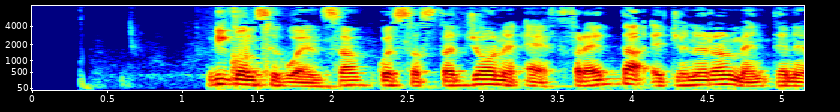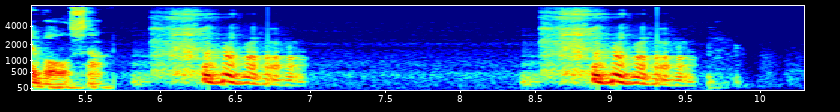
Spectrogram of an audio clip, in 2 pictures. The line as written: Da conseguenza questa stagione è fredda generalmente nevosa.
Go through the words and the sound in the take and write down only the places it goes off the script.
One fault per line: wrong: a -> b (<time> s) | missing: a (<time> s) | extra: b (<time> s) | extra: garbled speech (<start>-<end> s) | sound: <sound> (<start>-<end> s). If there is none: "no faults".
wrong: Da -> Di (1.1 s)
extra: e (4.1 s)
sound: laugh (5.8-7.0 s)
sound: laugh (8.4-9.6 s)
